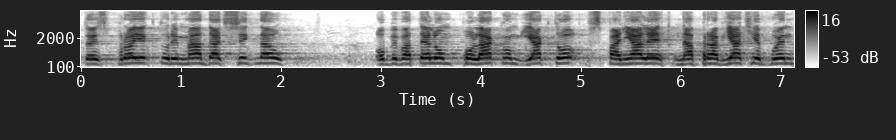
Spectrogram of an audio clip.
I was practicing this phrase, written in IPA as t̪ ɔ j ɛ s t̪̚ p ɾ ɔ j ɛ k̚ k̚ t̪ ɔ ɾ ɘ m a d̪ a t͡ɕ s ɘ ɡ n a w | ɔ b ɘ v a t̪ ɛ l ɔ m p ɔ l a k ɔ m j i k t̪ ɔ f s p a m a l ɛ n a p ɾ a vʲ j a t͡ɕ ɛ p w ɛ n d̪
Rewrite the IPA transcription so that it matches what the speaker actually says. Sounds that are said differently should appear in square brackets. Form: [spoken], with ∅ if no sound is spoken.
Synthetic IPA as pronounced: t̪ ɔ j ɛ s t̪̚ p ɾ ɔ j ɛ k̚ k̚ t̪ [u] ɾ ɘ m a d̪ a t͡ɕ s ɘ ɡ n a w | ɔ b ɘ v a t̪ ɛ l ɔ m p ɔ l a k ɔ m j [a] k t̪ ɔ f s p a [ɲ] a l ɛ n a p ɾ a vʲ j a t͡ɕ ɛ [b] w ɛ n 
